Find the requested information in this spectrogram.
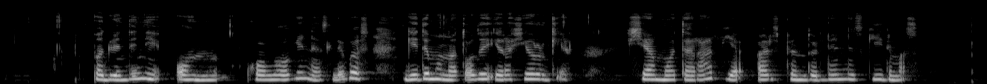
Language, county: Lithuanian, Kaunas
